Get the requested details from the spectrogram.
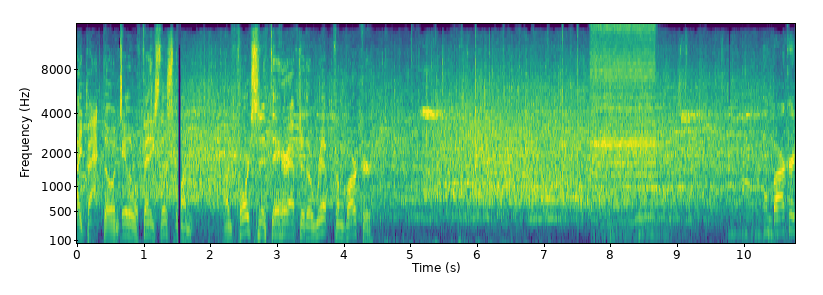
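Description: A crowd cheers and murmurs in a large echoing arena.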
